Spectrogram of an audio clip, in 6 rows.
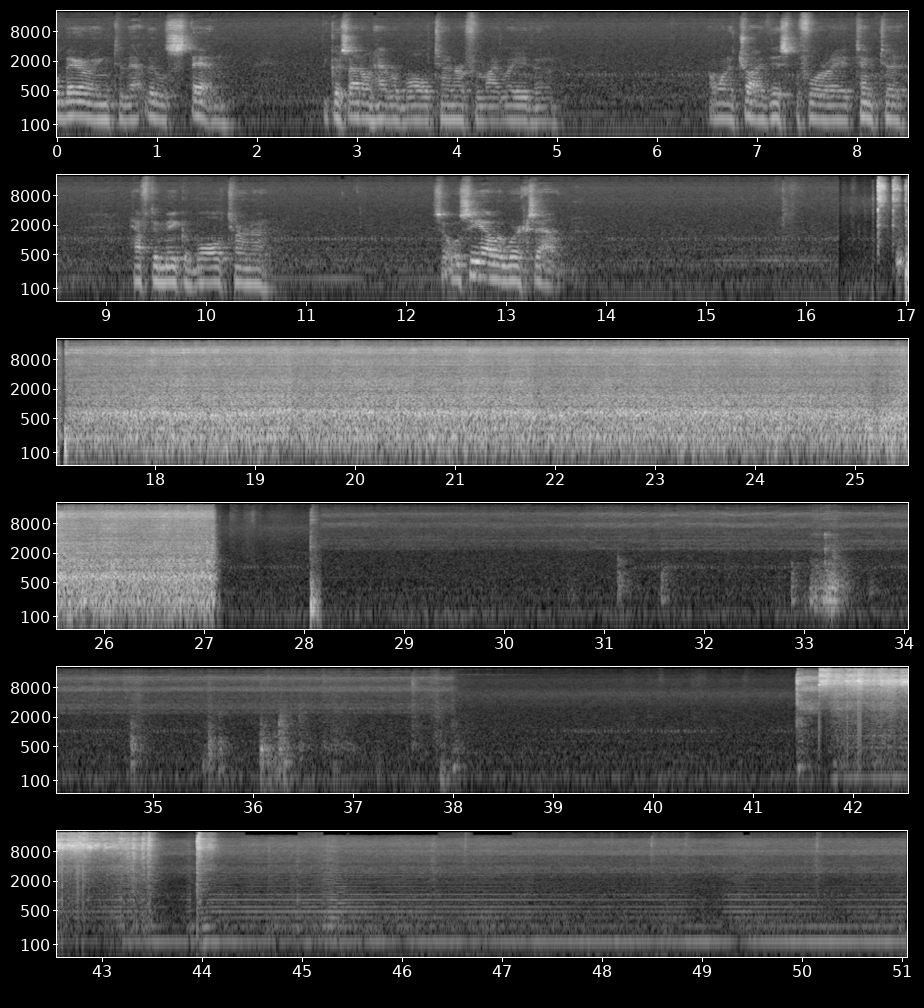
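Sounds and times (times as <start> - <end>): welding arc hissing: 15.7 - 27.2, 28.1 - 38.1, 41.4 - 51.0
gas hiss: 16.4 - 27.2, 28.1 - 38.2, 41.4 - 47.0.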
